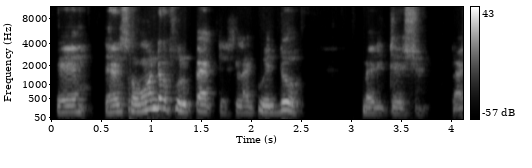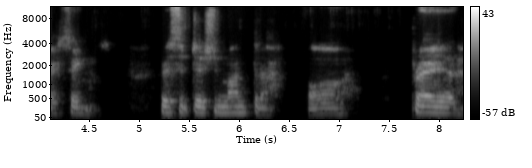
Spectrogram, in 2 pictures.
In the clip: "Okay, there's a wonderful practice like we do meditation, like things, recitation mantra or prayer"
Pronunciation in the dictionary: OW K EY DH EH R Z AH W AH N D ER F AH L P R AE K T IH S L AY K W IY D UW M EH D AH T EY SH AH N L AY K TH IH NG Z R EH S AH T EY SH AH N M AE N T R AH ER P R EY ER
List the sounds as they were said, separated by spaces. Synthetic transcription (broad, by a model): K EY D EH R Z AH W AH N D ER F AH L P R AE K T IH S L AY K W IY D UW M EH D AH T EY SH AH N L AY K S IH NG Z R EH S AH T EY SH AH N M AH N T R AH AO P R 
